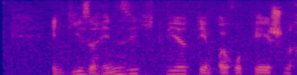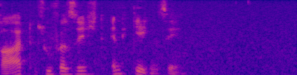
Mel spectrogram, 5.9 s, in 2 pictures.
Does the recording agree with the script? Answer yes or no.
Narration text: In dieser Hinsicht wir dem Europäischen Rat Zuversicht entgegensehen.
yes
